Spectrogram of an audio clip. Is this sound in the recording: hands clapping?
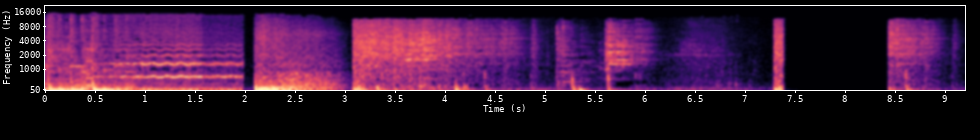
no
